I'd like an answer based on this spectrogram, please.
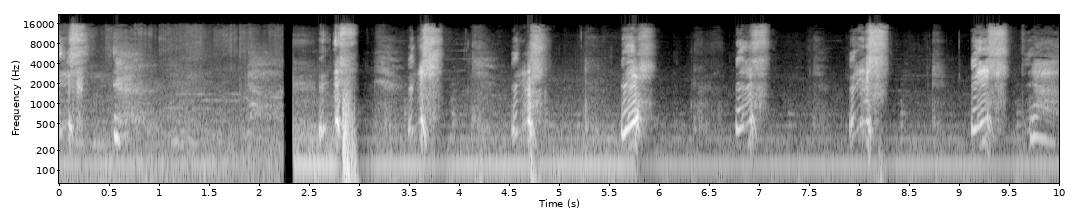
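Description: About eight sharp sneezes in quick succession from different people, with a steady low hum and some faint music in the background.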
